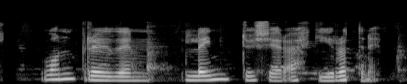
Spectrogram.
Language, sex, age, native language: Icelandic, female, 13, Icelandic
